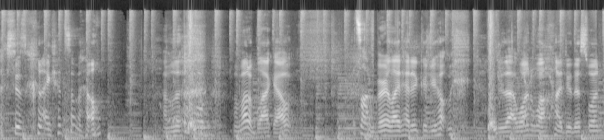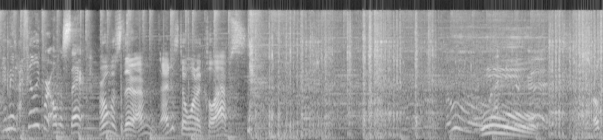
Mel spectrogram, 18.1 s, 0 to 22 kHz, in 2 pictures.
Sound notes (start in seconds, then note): 12.7 laughs; 12.8 mixers whirring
